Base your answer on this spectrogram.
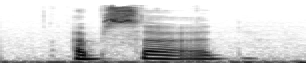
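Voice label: "absurd", Australian female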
